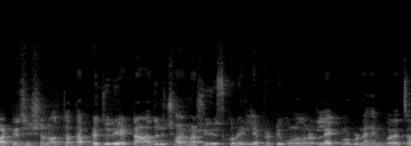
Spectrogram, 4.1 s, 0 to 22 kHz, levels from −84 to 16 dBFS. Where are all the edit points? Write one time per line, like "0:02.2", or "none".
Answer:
none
